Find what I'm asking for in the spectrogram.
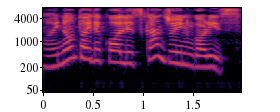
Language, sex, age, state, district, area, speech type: Nepali, female, 18-30, West Bengal, Kalimpong, rural, spontaneous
